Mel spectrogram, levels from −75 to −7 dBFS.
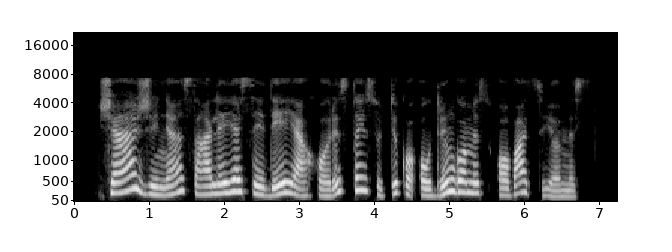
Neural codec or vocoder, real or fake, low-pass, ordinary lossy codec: none; real; 7.2 kHz; MP3, 32 kbps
